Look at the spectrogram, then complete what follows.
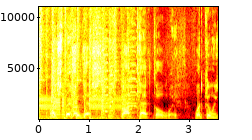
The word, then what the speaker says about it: Bobcat Goldthwait: My special guest is Bobcat Goldthwait. What can we say about him? Best known for his roles in 80s classics like Police Academy, Hot to Trot, and Scrooged. Actor, comedian, acclaimed director Bobcat Goldthwait.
